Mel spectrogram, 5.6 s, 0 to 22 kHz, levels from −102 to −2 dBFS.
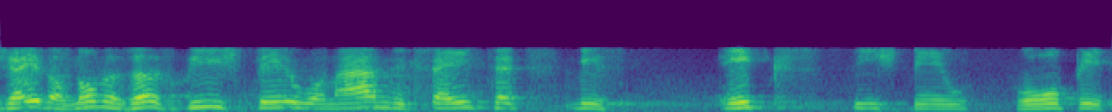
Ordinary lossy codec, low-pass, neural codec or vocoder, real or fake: none; 3.6 kHz; codec, 16 kHz, 1.1 kbps, Voila-Tokenizer; fake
